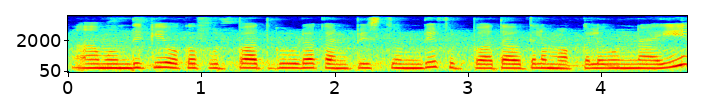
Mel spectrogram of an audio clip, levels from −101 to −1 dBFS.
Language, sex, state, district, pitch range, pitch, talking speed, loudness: Telugu, female, Andhra Pradesh, Srikakulam, 215-230 Hz, 225 Hz, 155 wpm, -14 LUFS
